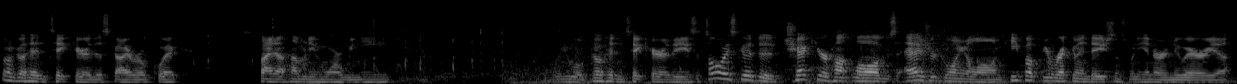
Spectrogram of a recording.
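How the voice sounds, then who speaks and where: A man with a bright, forward voice at a middling pitch commentates casually on a video game. He talks through each move as he makes it and explains tips for viewers step by step, like a streamer guiding an audience. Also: lively intonation, fairly quick, slight background noise. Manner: explains step by step, talking through own actions.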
